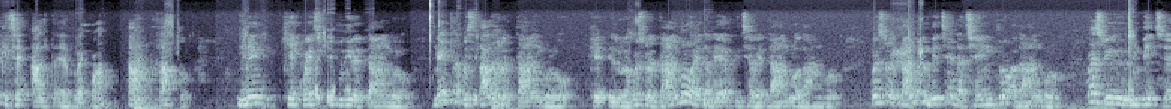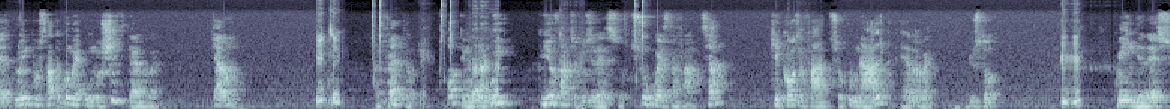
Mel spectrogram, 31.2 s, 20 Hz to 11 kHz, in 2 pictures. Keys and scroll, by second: 1.3 alt+r, 28.2 alt+r.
